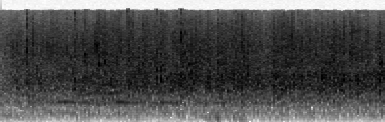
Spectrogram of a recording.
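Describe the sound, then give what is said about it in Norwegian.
A crowd applauds steadily, a dense wash of many hands clapping at once, loud and sustained with no pause and no voices standing out. “Ja, klappe.”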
